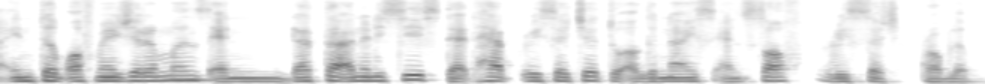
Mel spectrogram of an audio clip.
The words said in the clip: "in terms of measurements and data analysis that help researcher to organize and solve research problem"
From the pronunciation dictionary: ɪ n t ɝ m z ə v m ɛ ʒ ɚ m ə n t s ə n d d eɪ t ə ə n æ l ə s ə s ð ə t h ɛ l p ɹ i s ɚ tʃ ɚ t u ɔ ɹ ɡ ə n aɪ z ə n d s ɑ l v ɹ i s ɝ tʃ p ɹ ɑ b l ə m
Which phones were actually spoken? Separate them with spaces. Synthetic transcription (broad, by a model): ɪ n t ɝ m ə f m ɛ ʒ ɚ m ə n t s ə n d d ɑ t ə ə n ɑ l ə s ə s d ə t h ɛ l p ɹ i s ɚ tʃ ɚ t u ɔ ɡ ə n aɪ s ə n s ɑ l f ɹ i s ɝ tʃ p ɹ ɑ b l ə m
